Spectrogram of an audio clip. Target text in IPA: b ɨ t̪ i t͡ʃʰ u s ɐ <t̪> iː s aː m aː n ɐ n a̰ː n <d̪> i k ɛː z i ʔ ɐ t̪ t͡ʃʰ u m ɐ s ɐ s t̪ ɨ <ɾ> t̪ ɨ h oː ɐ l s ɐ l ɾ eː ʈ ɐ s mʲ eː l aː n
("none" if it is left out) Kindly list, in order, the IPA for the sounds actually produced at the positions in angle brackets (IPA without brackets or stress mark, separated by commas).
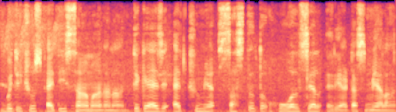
t̪, t̪, none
